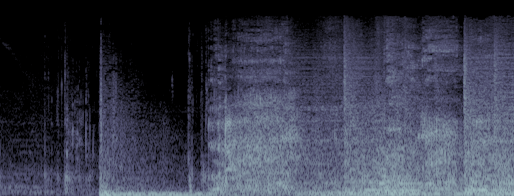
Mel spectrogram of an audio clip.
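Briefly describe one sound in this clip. A monster roars and growls loudly.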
